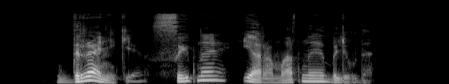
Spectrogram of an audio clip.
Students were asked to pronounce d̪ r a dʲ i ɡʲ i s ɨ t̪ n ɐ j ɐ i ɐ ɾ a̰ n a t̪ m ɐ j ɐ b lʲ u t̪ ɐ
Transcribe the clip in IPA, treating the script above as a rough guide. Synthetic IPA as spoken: d̪ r a nʲ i kʲ i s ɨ t̪ n ɐ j ɐ i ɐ ɾ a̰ m a t̪ n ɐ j ɐ b lʲ u d̪ ɐ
